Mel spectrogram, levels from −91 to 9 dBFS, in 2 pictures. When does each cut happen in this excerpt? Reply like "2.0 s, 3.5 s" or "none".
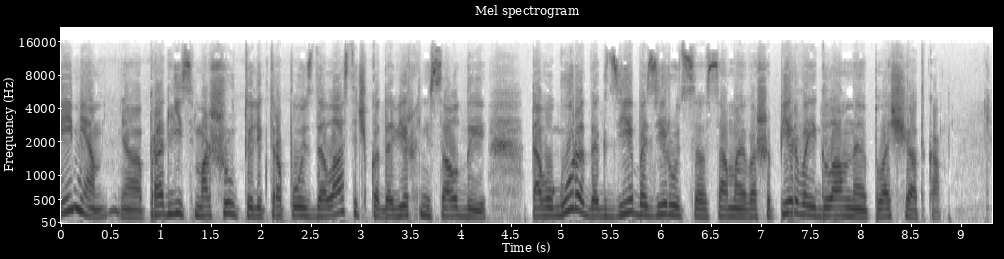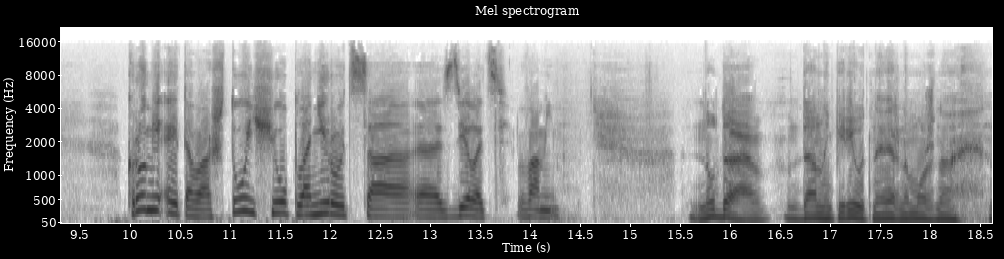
none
